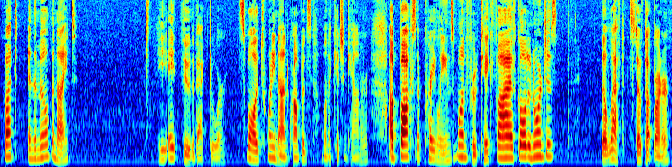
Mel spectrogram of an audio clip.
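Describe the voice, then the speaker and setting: A man reading a children's picture book aloud with deliberate, dramatic storytelling. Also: fairly high pitch. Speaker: story reader. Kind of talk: expressive picture-book narration.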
